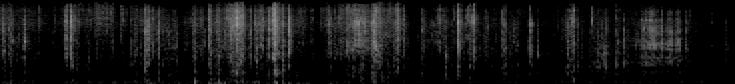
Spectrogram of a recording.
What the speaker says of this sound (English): let me rip this out of here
